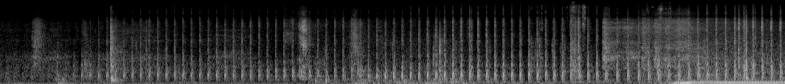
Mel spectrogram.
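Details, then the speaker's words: 2011 Chevrolet Impala, cold at around 29 degrees: rapid, even dry clicking about four per second from under the dash, blend door actuator skipping teeth, then it stops as the actuator apparently times out. "Some of you are probably hearing that noise right now going, "How?" See, it just stops. It times out."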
